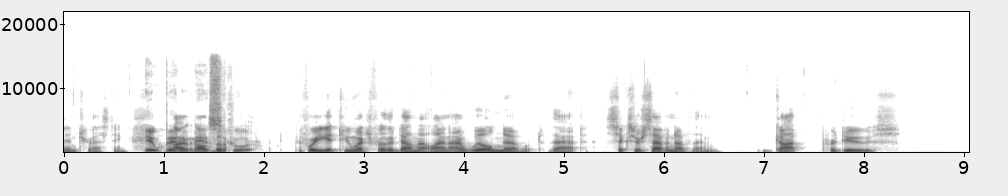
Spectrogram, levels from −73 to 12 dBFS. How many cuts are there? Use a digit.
5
